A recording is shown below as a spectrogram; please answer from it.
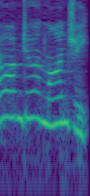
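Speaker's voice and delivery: light, high, falsely cheerful; fake breezy answer. Mother fibbing to husband on phone, mock cheerful. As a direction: cover up with a carefree lilt.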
